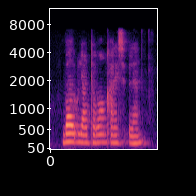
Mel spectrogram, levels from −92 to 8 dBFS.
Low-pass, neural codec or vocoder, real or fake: 7.2 kHz; codec, 16 kHz, 0.8 kbps, ZipCodec; fake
